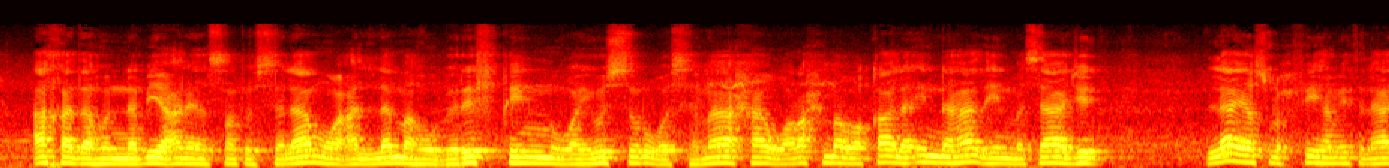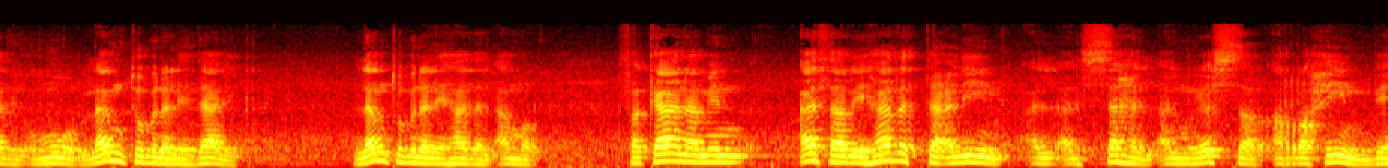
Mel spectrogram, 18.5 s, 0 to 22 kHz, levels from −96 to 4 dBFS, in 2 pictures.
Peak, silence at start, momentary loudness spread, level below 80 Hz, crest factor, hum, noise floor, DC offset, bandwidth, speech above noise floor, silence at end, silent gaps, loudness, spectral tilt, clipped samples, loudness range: 0 dBFS; 0 s; 8 LU; -50 dBFS; 16 dB; none; -40 dBFS; under 0.1%; 11.5 kHz; 24 dB; 0 s; none; -17 LUFS; -7.5 dB/octave; under 0.1%; 3 LU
